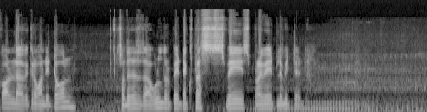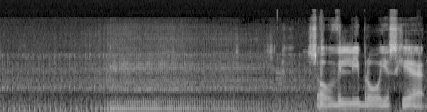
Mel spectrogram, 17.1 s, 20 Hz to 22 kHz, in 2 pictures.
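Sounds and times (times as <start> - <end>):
motorcycle engine running: 4.1 - 15.7.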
